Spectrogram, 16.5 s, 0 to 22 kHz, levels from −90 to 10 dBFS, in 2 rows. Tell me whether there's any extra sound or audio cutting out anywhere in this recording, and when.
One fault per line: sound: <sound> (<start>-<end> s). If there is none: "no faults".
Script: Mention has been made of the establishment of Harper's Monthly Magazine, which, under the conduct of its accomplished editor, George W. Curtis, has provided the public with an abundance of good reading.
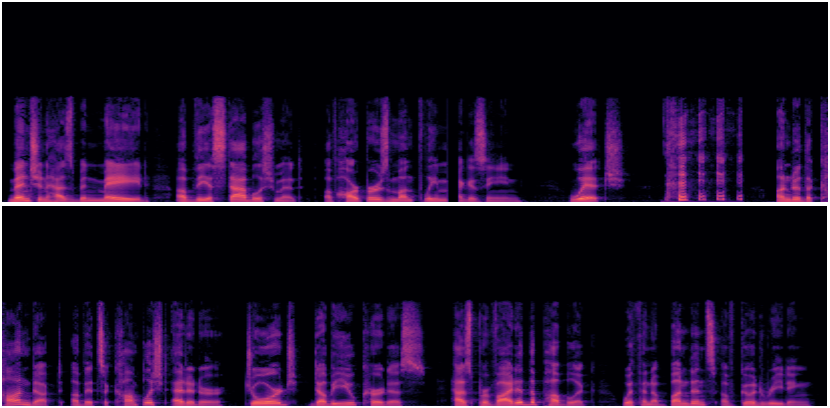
sound: dropout (4.4-4.6 s)
sound: laugh (6.6-7.4 s)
